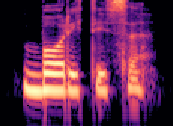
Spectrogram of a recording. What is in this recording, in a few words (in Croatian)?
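"boriti se", Hrvatski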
